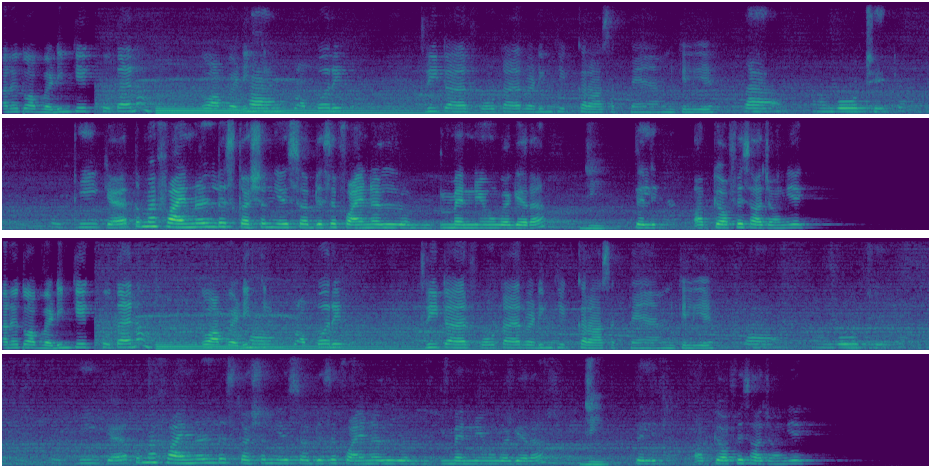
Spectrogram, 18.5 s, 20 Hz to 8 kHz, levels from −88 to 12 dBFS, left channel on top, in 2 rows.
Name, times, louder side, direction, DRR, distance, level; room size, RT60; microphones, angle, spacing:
voice 1, 0.0-1.5 2.0-3.5 4.2-7.1 8.4-8.6 15.0-15.3, right 4 dB, 35° right, 15 dB, 0.5 m, -30 dB
sound 1, 0.9-16.5, right 3 dB, 65° right, 1.6 m, -42 dB
sound 2, 1.5-5.8, left 2 dB, 45° left, 1.0 m, -37 dB
voice 2, 2.5-2.8 7.4-7.8 8.1-9.0 9.8-14.7 15.6-15.8 16.2-17.3, left 4 dB, 80° left, 15 dB, 0.7 m, -27 dB
17.0 x 9.6 x 8.5 m, 0.97 s
head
